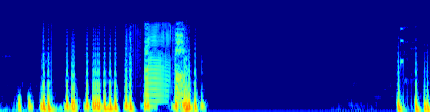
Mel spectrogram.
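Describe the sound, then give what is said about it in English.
A voice deliberately makes a second of choppy, garbled babble imitating scrambled, glitchy microphone static, with a warbling wobble near the end, then a pause before another short vocal burst. “Making it scramble now. I'm producing the static.”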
